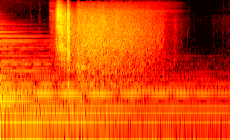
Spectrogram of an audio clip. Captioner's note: brand sizzling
